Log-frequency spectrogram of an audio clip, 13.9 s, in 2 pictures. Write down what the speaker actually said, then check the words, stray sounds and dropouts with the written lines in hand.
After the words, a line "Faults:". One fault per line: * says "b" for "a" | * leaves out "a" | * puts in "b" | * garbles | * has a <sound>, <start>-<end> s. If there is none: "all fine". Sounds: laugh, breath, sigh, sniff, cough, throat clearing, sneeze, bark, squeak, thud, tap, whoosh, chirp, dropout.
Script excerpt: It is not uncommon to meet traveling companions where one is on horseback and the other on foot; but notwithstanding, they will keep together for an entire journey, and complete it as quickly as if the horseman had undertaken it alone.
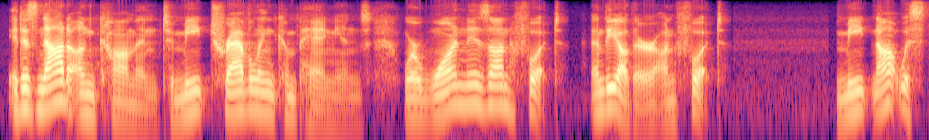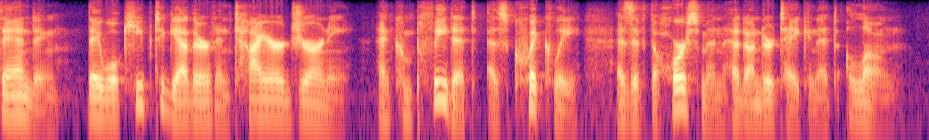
It is not uncommon to meet traveling companions where one is on foot and the other on foot; meet notwithstanding, they will keep together an entire journey, and complete it as quickly as if the horseman had undertaken it alone.
Faults:
* says "foot" for "horseback"
* says "meet" for "but"
* leaves out "for"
